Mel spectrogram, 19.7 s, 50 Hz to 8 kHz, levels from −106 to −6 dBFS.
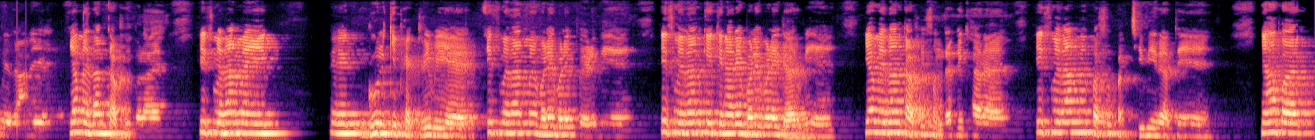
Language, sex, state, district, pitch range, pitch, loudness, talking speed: Hindi, male, Bihar, Saran, 135-215 Hz, 200 Hz, -15 LUFS, 140 wpm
